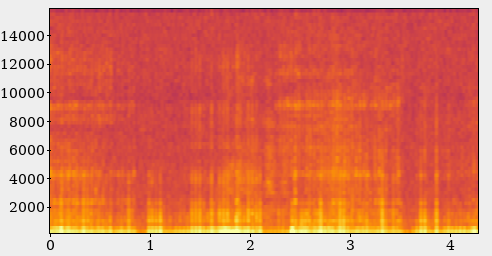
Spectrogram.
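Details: Male cat purring while getting a chin scratch at dawn in the Cotswolds, Tascam DR-07X recording; a short stretch of grainy, pulsing low rumble with uneven breathing swells.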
